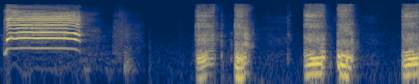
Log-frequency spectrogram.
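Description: A young goat kid bleats once, a single steady high-pitched call of about a second. From about two and a half seconds in come short, raspy blurts in pairs, repeating roughly every second.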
